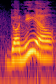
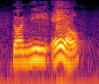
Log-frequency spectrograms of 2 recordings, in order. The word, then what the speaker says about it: Daniel: We pronounce the name Daniel as if the Tzerei is under the Aleph. But if you look in the book of Daniel, it is Daniel. Like, you know, Harvard, Yale. Daniel. It's interesting that that's not how we pronounce it, but that is the Nikud in the name.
